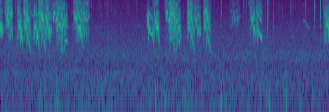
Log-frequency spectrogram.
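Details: Sparrows flying onto a hand to take food at a Tenmangu shrine in January: bursts of short, bright, overlapping chirps from several birds, coming in rapid clusters with brief pauses, plus a few soft low thumps.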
